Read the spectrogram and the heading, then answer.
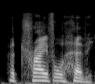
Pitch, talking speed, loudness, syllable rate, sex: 150 Hz, 190 wpm, -17 LUFS, 6.5 syllables/s, male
